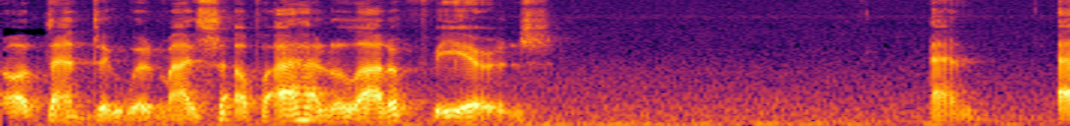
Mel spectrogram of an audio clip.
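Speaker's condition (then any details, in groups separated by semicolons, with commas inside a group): Parkinson's disease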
